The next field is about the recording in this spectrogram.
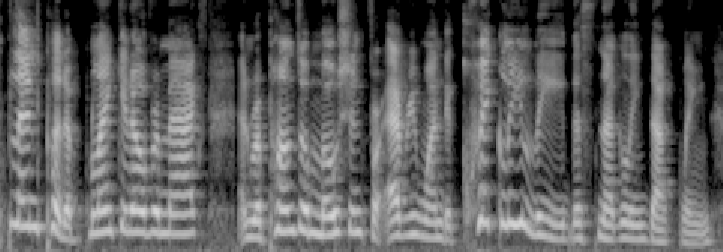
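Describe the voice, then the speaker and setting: Animated, high-voiced woman reading a bedtime story. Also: normal speed.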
